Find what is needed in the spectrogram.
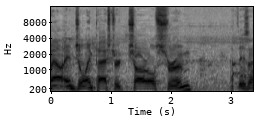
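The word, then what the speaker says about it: Shrum: invited to come out and join pastor charles shroom is that how you pronounce it s-h-r-u-m from okay uh charles strum and congregation for revival with a different minister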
